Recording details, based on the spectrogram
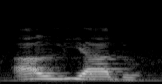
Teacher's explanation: Você vai tocar no palato, aliado, e não mais no alvéolo. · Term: palatização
